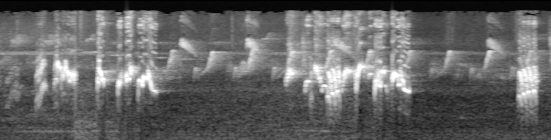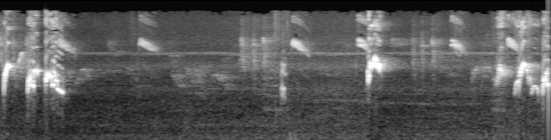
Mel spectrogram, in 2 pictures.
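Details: Red-whiskered bulbul in competitive song, played as a decoy to call wild birds and train captive ones: clusters of sweet, twisting whistles in busy bursts separated by silent gaps, with a thin steady high tone behind.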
